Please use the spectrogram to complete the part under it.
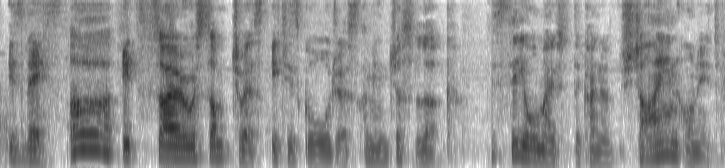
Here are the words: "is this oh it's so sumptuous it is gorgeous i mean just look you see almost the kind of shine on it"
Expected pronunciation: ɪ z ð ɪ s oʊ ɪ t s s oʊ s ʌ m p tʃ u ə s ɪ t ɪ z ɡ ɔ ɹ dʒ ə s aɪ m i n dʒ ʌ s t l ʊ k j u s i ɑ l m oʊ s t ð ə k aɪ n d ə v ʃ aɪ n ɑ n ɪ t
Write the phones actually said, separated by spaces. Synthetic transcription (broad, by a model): ɪ z ð ɪ s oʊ ɪ t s s oʊ s ʌ m p tʃ u ə s ɪ t ɪ z ɡ ɔ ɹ dʒ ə s aɪ m i n dʒ ʌ s t l ʊ k s i ɑ l m oʊ s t ð ə k aɪ n d ə v ʃ aɪ n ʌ n ɪ t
